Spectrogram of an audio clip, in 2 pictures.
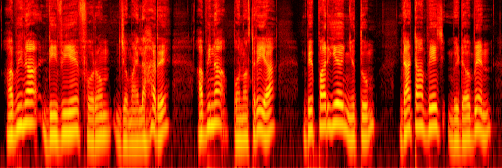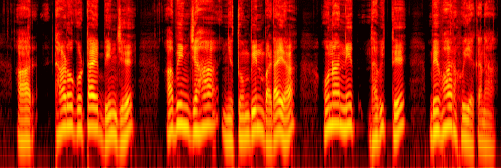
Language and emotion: Santali, neutral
